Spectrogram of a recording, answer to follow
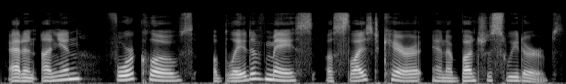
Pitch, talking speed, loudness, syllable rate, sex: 185 Hz, 190 wpm, -17 LUFS, 4.6 syllables/s, female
